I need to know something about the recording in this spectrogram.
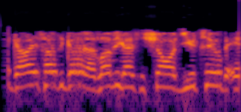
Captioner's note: voiceover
